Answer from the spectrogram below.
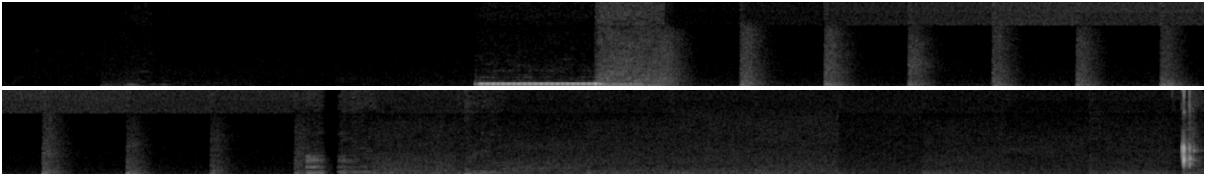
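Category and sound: signal or alarm, phone call dialing tones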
